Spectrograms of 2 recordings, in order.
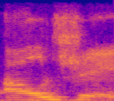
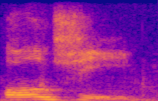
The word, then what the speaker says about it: algae: so minoshi number two it's all g not lj it's algae all right next is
